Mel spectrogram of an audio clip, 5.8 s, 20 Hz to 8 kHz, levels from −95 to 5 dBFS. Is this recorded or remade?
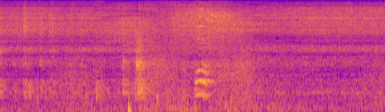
recorded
